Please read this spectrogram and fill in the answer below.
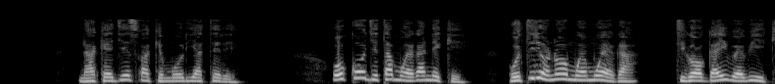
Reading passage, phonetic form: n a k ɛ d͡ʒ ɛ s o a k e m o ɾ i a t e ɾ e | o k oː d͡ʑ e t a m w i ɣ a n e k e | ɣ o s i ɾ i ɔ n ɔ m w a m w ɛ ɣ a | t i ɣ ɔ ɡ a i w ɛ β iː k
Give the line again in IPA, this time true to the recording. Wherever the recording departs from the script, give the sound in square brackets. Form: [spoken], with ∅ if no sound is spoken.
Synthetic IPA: n a k ɛ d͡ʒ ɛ s o a k e m o ɾ i a t e ɾ e | o k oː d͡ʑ e t a m w [ɛ] ɣ a n e k e | ɣ o [t] i ɾ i ɔ n ɔ m w [ɛ] m w ɛ ɣ a | t i ɣ ɔ ɡ a i w ɛ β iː k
